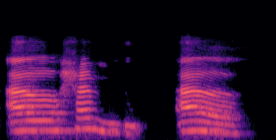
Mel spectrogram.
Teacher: terhalang makhraj tadi kemudian kalau dari ro itu kebalikannya daripada lam Jadi kalau lam itu tadi keluar suaranya itu jadi dari samping-samping sisi kanan dan kiri lidah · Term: huruf lam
